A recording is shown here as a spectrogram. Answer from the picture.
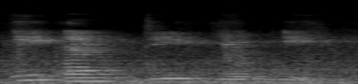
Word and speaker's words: endue: So the choice is endu or endu.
